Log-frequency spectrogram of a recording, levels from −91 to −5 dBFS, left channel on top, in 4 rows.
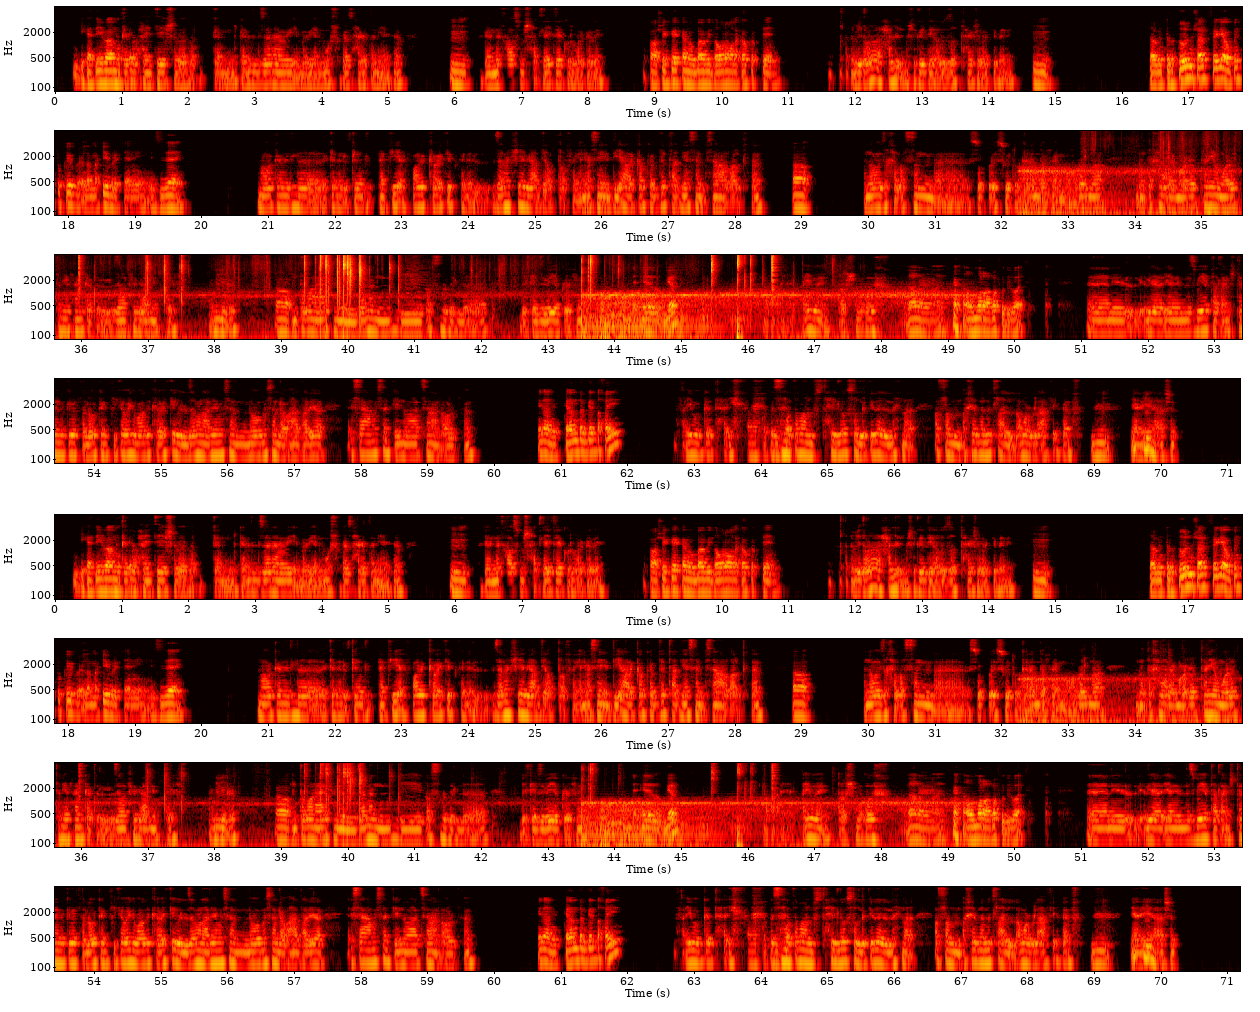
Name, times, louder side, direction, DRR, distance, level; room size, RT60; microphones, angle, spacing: voice 1, 0.3-1.0 5.9-6.2 8.9-10.9 14.7-15.0 16.4-19.7 28.9-29.1 38.0-38.2 38.9-39.2 44.2-45.0 48.3-50.1 60.7-61.9 63.8-64.5 69.0-69.3 69.6-70.0, equal, 5° right, 1.4 m, -42 dB
voice 2, 0.9-2.1 2.4-5.2 6.4-8.2 11.9-14.4 20.8-28.4 29.9-33.5 34.0-37.5 37.9-38.3 39.2-42.3 42.6-43.6 45.9-46.0 46.2-48.1 48.6-48.8 51.1-59.7 62.7-69.3 69.6-70.2, right 1 dB, 80° right, 3.4 m, -45 dB
sound 1, 32.2-49.5, left 2 dB, 35° left, 1.0 m, -49 dB
sound 2, 33.2-47.7, left 13 dB, 65° left, 0.4 m, -41 dB
8.0 x 7.6 x 2.3 m
head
